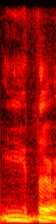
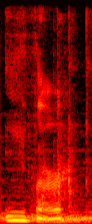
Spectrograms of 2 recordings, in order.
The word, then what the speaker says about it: aether: don't worry excuse me ether i think is how it's actually pronounced it's spelt aether but it's actually pronounced ether you the halt what's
